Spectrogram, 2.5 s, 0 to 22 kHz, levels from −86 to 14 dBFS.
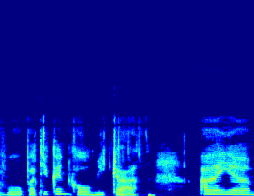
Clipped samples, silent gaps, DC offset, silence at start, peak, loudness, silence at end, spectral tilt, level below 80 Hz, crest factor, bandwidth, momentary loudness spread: under 0.1%; none; under 0.1%; 0 s; -6 dBFS; -30 LUFS; 0 s; -4 dB/octave; -54 dBFS; 24 dB; 9.6 kHz; 10 LU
